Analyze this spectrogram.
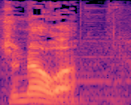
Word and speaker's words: Genoa: Nearby Minden and Gardnerville, historic Genoa, yes, here it's pronounced Genoa, was Nevada's first European settlement, although it was part of the Utah Territory at the time.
